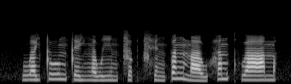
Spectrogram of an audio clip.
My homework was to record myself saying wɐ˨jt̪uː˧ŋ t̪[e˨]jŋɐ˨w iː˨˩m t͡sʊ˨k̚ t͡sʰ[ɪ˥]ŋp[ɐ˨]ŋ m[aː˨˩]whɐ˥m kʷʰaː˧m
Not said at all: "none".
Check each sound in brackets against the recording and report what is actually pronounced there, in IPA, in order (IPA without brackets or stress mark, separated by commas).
e˨, ɪ˨˩, ɐ˥, aː˨˩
